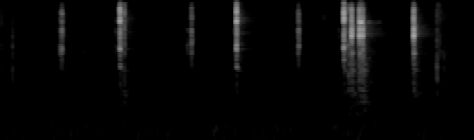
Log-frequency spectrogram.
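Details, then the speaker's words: EVAP purge valve energized with power on one terminal and ground on the other; crisp single clicks, about eight in four seconds, as each activation switches the solenoid; electrical side working properly. "And I'm activating it. And you can feel it clicking. You can hear it clicking."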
